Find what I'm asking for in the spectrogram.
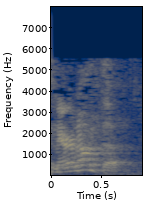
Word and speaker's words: Maranatha: We recommend the prayer phrase, Maranatha. Recite it as four syllables of equal length.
